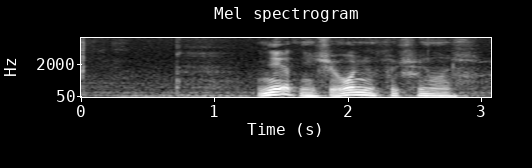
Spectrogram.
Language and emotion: Russian, sad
